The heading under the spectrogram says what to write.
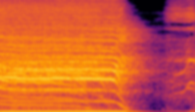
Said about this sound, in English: Should we get one big scream? Ready? Everyone.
